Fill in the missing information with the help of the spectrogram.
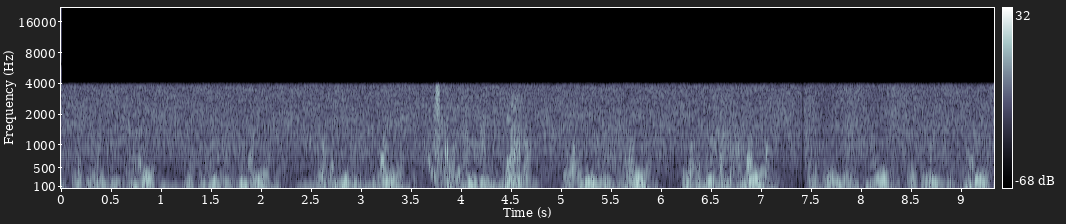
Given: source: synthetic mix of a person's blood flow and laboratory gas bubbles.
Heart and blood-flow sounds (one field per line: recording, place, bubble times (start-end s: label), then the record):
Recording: Doppler ultrasound of blood flow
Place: precordium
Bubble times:
3.65-3.97 s: bubbles
4.38-4.71 s: bubbles
6.48-6.82 s: bubbles
From the record:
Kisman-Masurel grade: 121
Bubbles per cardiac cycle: 1 to 2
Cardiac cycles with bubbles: 10 to 50%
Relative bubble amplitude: barely perceptible (0.100 to 0.250)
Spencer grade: 2 (many but less than half of the cardiac periods contain bubble signals, singularly or in groups)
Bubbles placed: only in the low amplitude regions of the cardiac cycle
